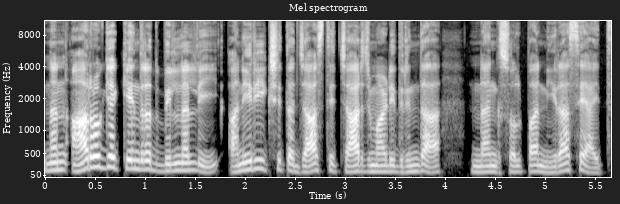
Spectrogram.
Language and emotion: Kannada, sad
